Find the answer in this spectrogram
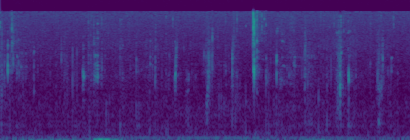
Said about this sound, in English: Same deal for the chew there. White chocolate starts to disappear before you get to the actual finish the raspberry. Yeah, that's what I mean. It's like it's very melty.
